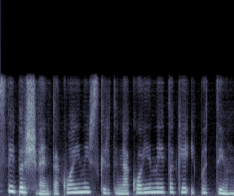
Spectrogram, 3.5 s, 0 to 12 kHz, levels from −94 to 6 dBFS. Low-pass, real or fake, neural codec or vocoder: 7.2 kHz; fake; codec, 16 kHz, 0.7 kbps, FocalCodec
